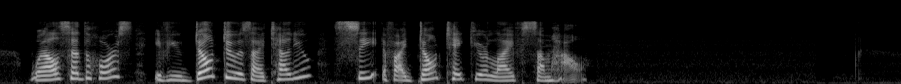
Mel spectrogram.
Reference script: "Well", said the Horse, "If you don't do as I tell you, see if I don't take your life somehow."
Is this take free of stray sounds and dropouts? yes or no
yes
